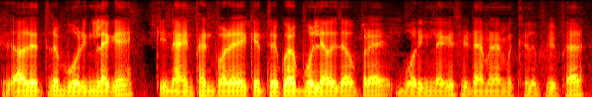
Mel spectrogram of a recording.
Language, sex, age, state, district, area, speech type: Odia, male, 18-30, Odisha, Cuttack, urban, spontaneous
